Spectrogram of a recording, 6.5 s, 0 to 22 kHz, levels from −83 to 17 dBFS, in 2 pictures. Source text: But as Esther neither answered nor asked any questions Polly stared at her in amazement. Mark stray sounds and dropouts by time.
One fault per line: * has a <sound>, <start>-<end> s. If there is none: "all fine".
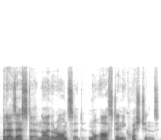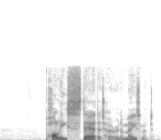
all fine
